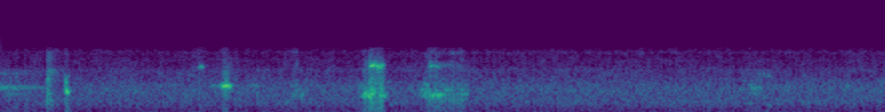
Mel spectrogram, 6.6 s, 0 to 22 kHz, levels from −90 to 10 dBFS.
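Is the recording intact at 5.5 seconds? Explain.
No. At 5.5 s, as throughout, the RealAudio 14.4 codec damage is present: the speech sits in a band of about 250 Hz to 3.6 kHz, with nothing above 3.8 kHz. The coarse, gargly muffling fits an 8 kbit/s dial-up codec. A plain telephone-band filter would leave the sound clean, without this gargly damage.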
